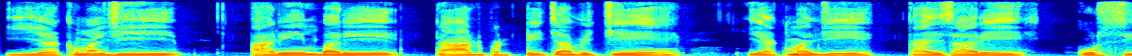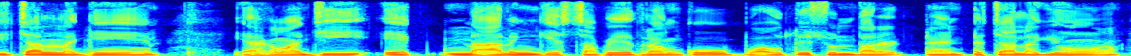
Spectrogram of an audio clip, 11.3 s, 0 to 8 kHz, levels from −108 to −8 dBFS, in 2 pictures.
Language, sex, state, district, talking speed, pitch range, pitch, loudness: Garhwali, male, Uttarakhand, Tehri Garhwal, 165 wpm, 140-150 Hz, 145 Hz, -25 LUFS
